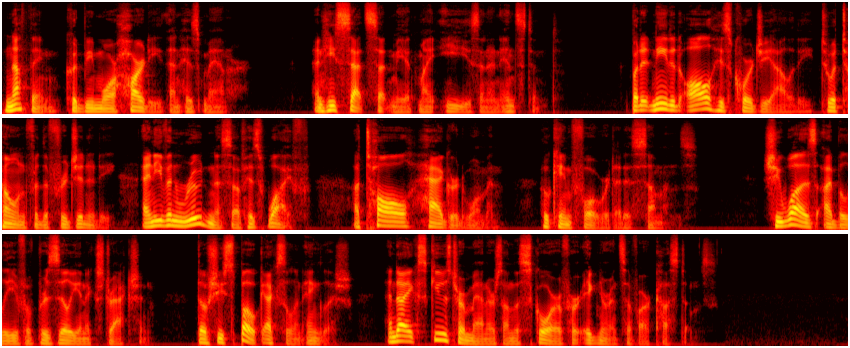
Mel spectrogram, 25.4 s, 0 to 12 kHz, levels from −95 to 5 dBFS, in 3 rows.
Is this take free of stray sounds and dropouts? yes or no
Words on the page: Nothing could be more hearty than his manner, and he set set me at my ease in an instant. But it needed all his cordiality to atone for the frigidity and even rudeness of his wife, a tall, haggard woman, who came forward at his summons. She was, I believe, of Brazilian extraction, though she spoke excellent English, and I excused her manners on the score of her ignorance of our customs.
yes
